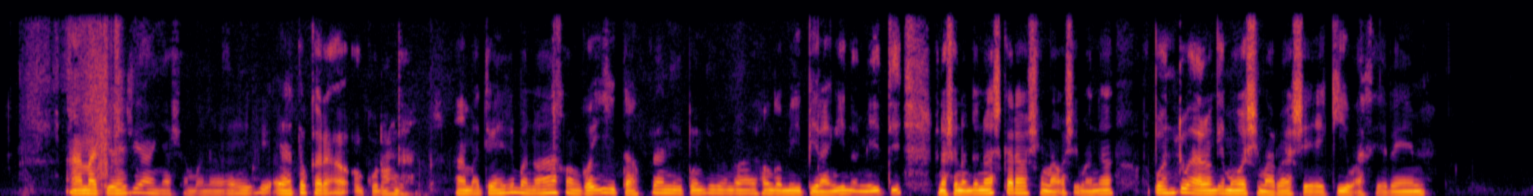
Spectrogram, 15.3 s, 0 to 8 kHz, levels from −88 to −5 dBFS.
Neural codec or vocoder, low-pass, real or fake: none; 7.2 kHz; real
